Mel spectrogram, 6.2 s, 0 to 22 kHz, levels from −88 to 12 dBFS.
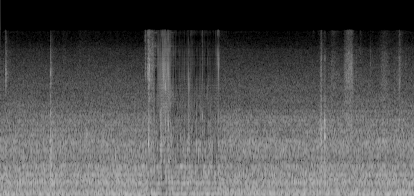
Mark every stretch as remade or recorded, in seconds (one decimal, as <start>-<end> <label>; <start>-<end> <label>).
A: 0.0-2.3 recorded; 2.3-3.3 remade; 3.3-6.2 recorded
